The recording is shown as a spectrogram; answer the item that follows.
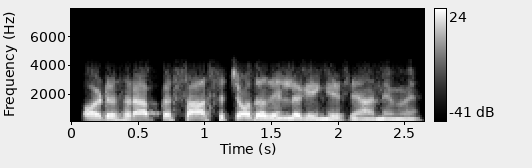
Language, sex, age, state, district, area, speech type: Urdu, male, 60+, Uttar Pradesh, Shahjahanpur, rural, conversation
